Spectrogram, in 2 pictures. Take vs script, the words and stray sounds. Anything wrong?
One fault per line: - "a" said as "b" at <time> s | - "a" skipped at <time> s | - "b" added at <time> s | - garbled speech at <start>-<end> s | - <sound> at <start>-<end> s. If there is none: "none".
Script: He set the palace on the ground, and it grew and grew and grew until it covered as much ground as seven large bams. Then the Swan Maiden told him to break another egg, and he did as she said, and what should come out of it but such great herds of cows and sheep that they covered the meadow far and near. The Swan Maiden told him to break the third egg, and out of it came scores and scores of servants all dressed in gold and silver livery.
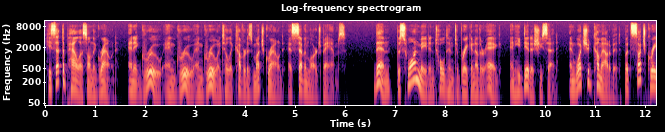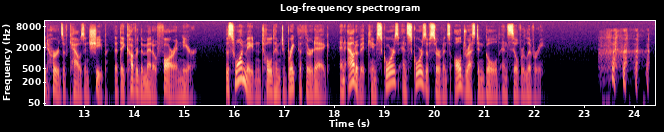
- laugh at 23.3-24.3 s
